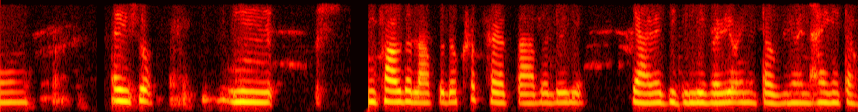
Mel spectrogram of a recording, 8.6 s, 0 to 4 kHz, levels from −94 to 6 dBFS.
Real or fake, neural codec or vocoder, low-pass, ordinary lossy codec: real; none; 3.6 kHz; none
